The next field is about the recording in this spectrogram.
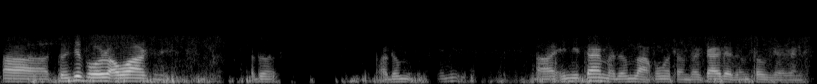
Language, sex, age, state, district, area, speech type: Manipuri, male, 45-60, Manipur, Imphal East, rural, conversation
